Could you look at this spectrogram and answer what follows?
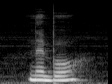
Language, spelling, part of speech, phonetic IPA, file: Czech, nebo, conjunction, [ˈnɛbo], Cs-nebo.ogg
- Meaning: 1. or 2. and/or 3. for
